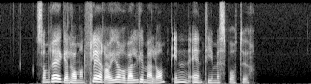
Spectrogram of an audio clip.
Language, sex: Norwegian, female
